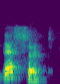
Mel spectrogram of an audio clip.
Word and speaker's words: dessert: Be careful with the pronunciation, because if you say dessert, that is the Sahara Desert.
